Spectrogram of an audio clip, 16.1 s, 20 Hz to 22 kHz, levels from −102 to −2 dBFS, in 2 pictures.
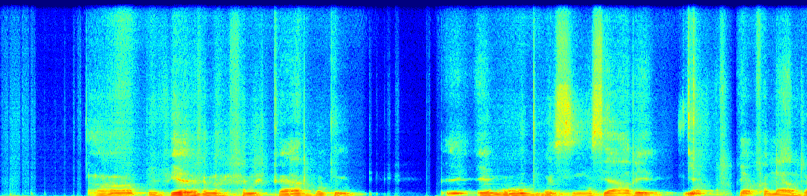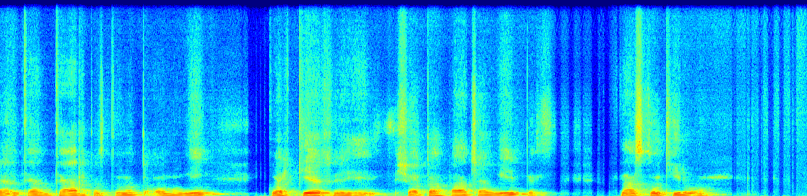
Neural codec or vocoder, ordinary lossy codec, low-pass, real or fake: autoencoder, 48 kHz, 32 numbers a frame, DAC-VAE, trained on Japanese speech; none; none; fake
